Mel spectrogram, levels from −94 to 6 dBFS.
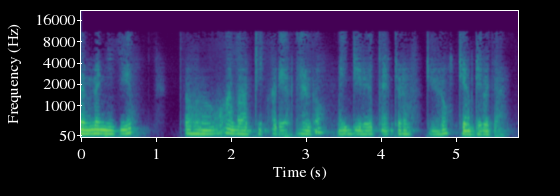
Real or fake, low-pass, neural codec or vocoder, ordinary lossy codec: fake; 19.8 kHz; codec, 44.1 kHz, 0.9 kbps, DAC; MP3, 48 kbps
